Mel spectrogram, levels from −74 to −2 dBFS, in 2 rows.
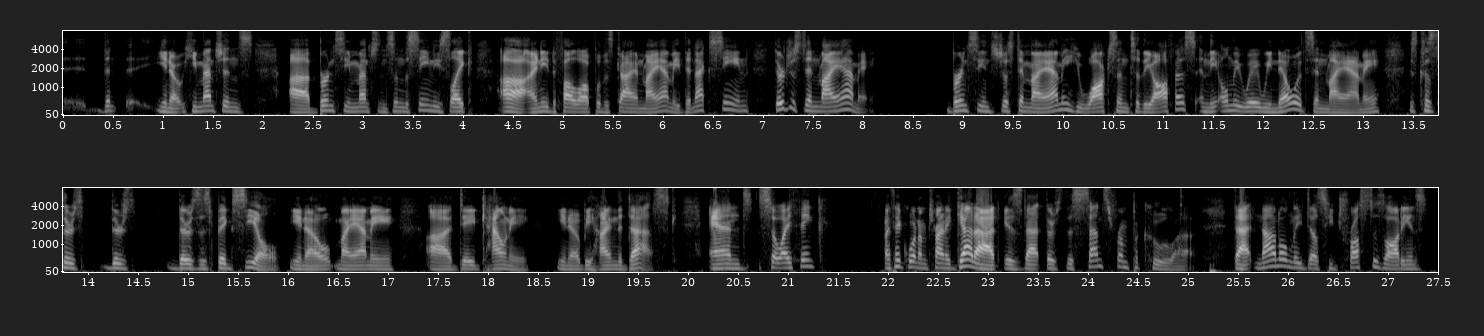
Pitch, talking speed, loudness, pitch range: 150 Hz, 205 wpm, -30 LUFS, 135-175 Hz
